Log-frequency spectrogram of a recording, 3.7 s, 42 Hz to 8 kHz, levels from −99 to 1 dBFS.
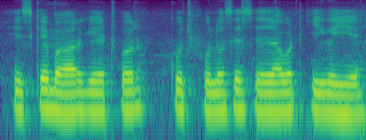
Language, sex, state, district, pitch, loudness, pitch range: Hindi, male, Uttar Pradesh, Saharanpur, 125 Hz, -17 LUFS, 125-130 Hz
